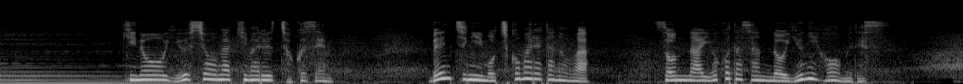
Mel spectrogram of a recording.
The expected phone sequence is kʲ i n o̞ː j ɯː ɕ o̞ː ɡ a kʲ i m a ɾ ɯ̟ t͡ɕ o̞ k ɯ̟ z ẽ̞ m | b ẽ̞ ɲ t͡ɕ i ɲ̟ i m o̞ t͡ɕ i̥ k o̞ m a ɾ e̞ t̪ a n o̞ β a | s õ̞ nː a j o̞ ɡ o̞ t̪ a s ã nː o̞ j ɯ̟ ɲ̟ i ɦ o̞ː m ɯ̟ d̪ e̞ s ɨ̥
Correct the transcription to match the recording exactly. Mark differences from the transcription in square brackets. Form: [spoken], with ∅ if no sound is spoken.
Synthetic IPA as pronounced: kʲ i n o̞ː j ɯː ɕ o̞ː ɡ a kʲ i m a ɾ ɯ̟ t͡ɕ o̞ k ɯ̟ z ẽ̞ m | b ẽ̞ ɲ t͡ɕ i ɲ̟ i m o̞ t͡ɕ i̥ k o̞ m a ɾ e̞ t̪ a n o̞ β a | s õ̞ nː a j o̞ [k] o̞ t̪ a s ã nː o̞ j ɯ̟ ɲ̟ i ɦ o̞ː m ɯ̟ d̪ e̞ s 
